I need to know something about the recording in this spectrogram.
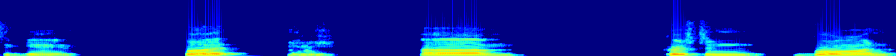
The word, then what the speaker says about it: Braun: I'm not going to say like throw him in for 28 minutes a game, but um, Christian Braun, I refuse to pronounce it Brown.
